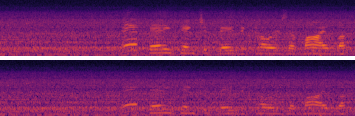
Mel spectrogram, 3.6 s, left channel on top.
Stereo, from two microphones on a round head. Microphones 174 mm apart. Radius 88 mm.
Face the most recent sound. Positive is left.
turn(degrees=60)  # may be behind; listen again after turning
